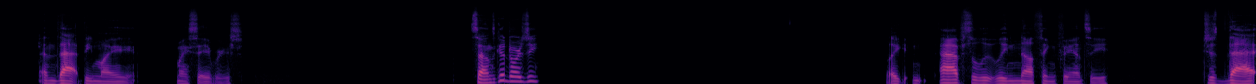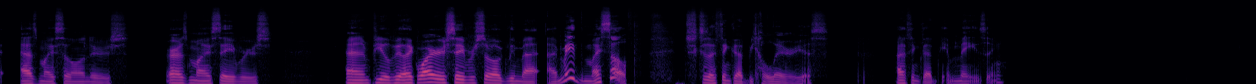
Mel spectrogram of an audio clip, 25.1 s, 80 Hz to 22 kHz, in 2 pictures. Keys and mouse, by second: 0.3-1.2 middle drag, 1.6-2.2 shift+middle drag, 2.9 s, 6.4 shift+z, 7.8 click, 8.0 g, 8.3 z, 9.7 s, 10.1 z, 11.3 click, 11.5 g, 11.7 z, 12.7 click, 13.4-14.9 middle drag, 15.9-17.2 middle drag, 22.1-22.8 shift+middle drag, 23.2-24.3 middle drag, 25.0 F12.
